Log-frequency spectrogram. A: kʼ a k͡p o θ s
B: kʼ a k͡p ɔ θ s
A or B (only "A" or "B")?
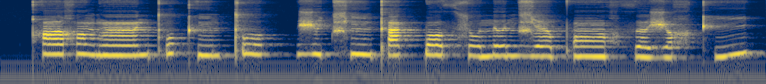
B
